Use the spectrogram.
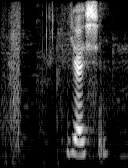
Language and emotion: Russian, neutral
